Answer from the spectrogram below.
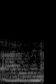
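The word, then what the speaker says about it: Audouin: in the color outn I think it's pronounced outn I never know how to pronounce that color name it's the Au u d o u i n is the spelling of it I bought this yarn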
